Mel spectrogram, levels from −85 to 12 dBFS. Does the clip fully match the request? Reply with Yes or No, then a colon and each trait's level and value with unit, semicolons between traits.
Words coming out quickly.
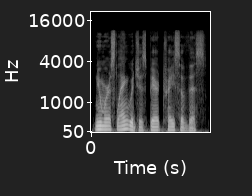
No: average, 150 wpm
